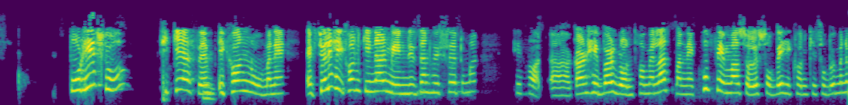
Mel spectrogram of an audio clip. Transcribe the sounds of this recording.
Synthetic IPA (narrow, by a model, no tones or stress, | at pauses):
poɹisʊ̃ | tʰikɛasɛekʰɔnmanɛ | ɛk̚t͡ʃualixejkʰɔnkinaɹmenɹizanɦojsɛtʊmaɹ | xeɦɔt̚kaɹɔnxejbaɹɡɹɔntʰɔmɛlat̚manɛkʰub̚pʰemasɔlɛsɔbɛxekʰɔnkisɔbɛmanɛ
